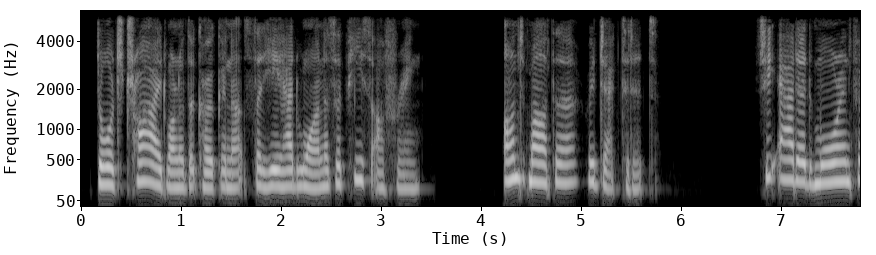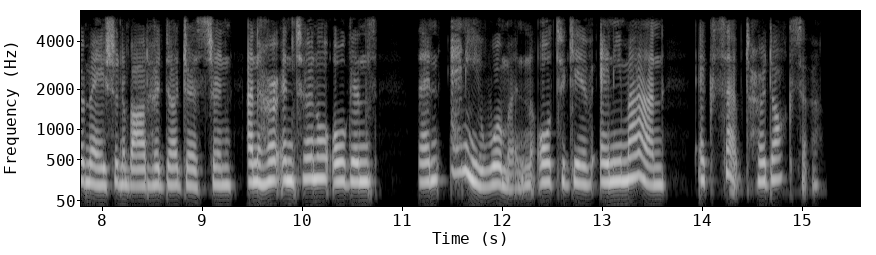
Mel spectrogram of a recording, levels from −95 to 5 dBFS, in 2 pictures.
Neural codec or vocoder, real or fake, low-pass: none; real; 5.4 kHz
